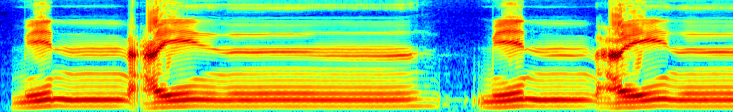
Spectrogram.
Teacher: kita ada huruf nun sukun bertemu dengan Dal maka cara membacanya samarkan nunnya kepada huruf dal dan dia dibunyikan seakan-akan terdengar ada Eng ya tapi dia tidak Eng tapi dia menyamarkan langsung kepada makhrajnya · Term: ikfanya tipis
